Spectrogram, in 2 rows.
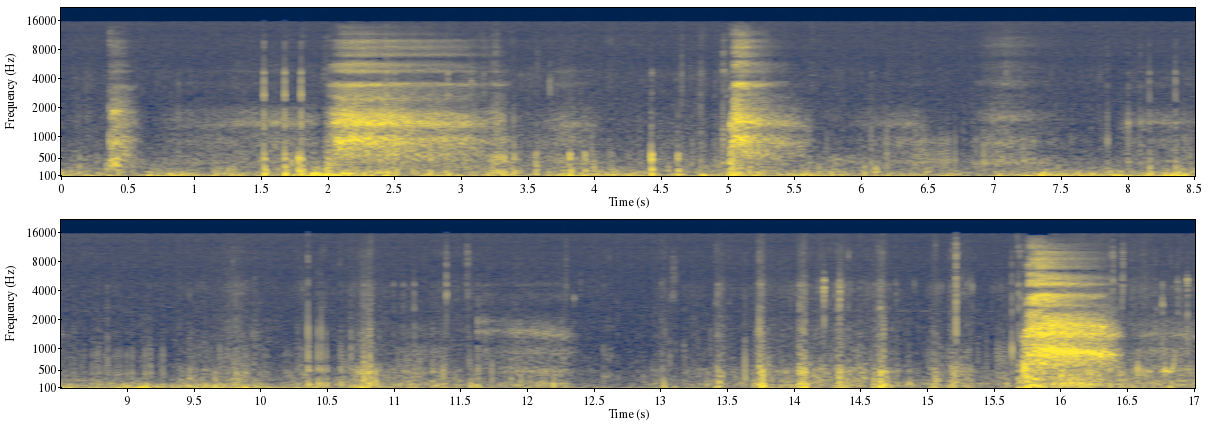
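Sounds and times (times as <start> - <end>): wind buffeting microphone: 0.0 - 17.0
hands handling fish clicks: 12.2 - 17.0.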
